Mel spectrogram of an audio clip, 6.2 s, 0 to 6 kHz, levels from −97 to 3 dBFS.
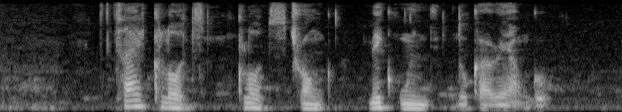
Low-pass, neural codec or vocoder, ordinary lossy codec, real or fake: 5.4 kHz; none; none; real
